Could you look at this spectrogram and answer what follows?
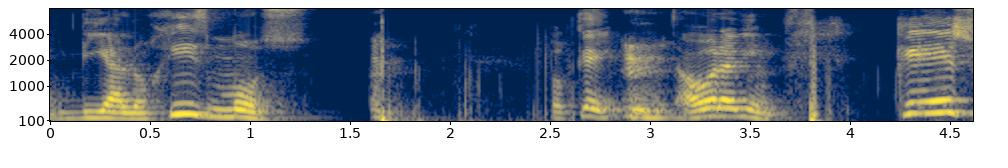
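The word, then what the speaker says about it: διαλογισμός: Y a esta palabra, mis amados hermanos, en griego se pronuncia más o menos así como dialogismos.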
